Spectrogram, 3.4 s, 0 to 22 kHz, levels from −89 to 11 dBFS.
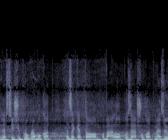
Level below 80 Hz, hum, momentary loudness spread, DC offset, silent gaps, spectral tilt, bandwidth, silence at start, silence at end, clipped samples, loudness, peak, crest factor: -40 dBFS; none; 4 LU; under 0.1%; none; -6 dB/octave; 13.5 kHz; 0 s; 0 s; under 0.1%; -25 LUFS; -12 dBFS; 12 dB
